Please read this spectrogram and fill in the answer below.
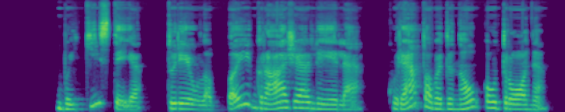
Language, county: Lithuanian, Vilnius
